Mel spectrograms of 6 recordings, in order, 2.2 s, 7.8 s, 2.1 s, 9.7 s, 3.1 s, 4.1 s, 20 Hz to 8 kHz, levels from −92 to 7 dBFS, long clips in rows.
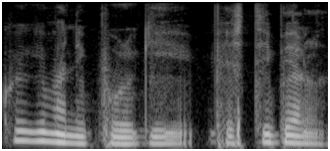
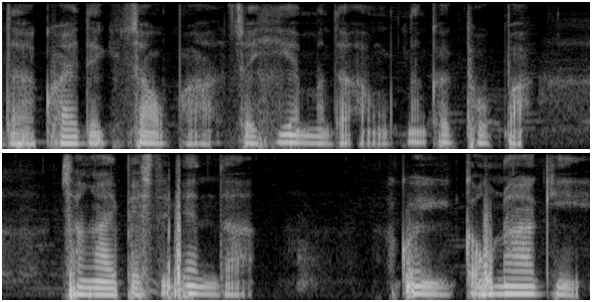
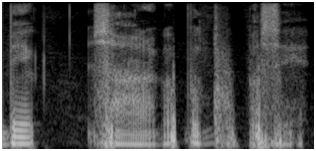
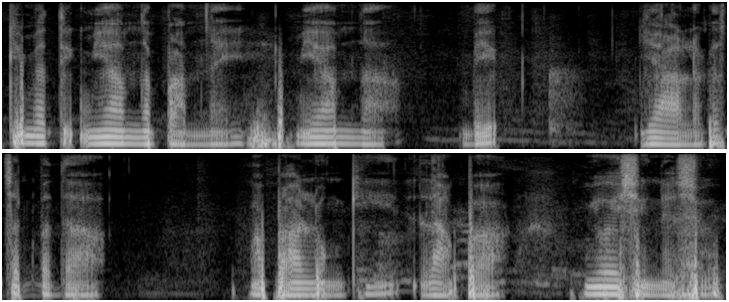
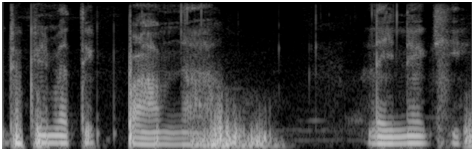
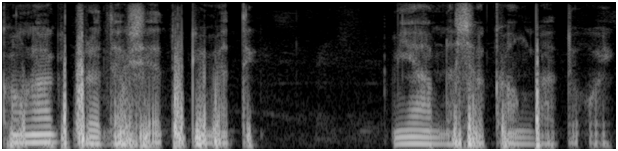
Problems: none marked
